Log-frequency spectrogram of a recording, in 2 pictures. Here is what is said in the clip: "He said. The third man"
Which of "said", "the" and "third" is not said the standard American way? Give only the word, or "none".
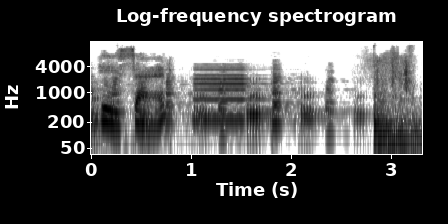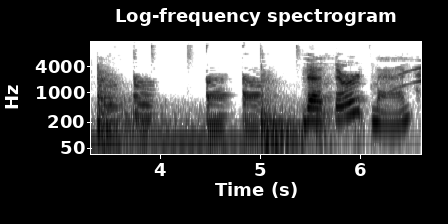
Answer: none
